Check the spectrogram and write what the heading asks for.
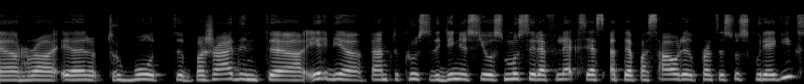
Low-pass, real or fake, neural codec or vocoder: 10.8 kHz; fake; codec, 24 kHz, 0.9 kbps, WavTokenizer, small release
